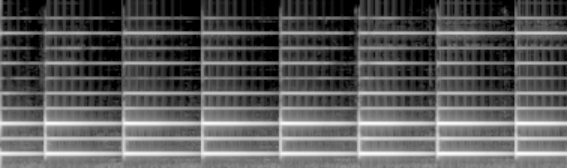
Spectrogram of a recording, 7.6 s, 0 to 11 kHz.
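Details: Second Edwards EST 757-5A-CS Integrity chime strobe, mounting bracket left on; clear high chime about once a second, even fade, no rasp or wavering; higher pitched and healthier than the other unit; normal.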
